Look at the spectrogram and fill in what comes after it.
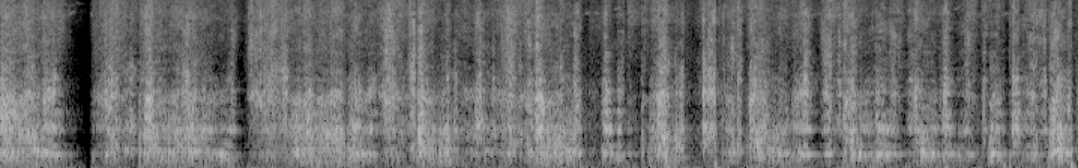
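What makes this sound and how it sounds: Fingernails scratch the decorated wooden shell of a small, hollow wood-and-skin bongo drum held in both hands in front of the face. The result is a steady, dense, raspy scraping with a hollow mid-range resonance, broken only by brief pauses near the start.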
